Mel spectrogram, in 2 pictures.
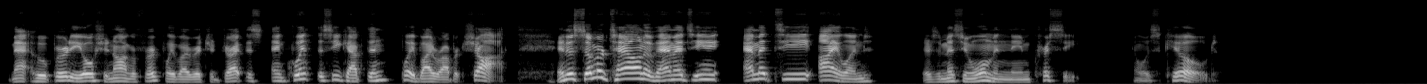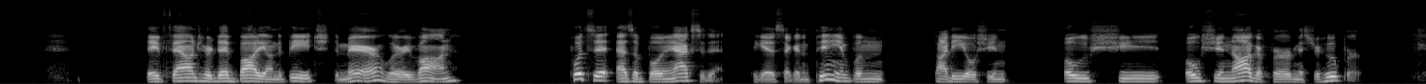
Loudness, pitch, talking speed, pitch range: -21 LUFS, 150 Hz, 135 wpm, 130-190 Hz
